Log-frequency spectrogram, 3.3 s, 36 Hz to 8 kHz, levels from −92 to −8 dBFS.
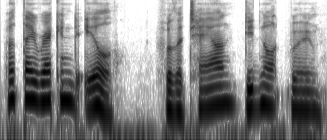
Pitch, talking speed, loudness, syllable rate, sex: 135 Hz, 185 wpm, -16 LUFS, 4.2 syllables/s, male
